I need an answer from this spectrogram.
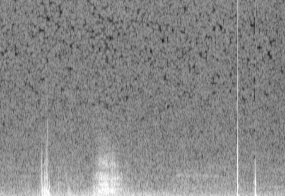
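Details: A sleeping bloodhound snoring indoors: a soft thump, then one breathy, rasping snore of about half a second, followed by quiet and two sharp clicks near the end.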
